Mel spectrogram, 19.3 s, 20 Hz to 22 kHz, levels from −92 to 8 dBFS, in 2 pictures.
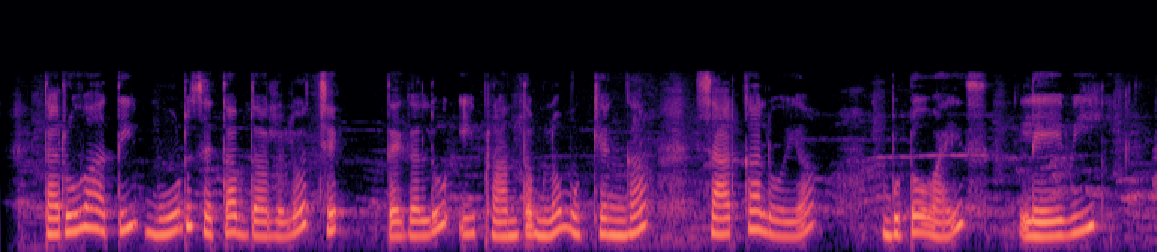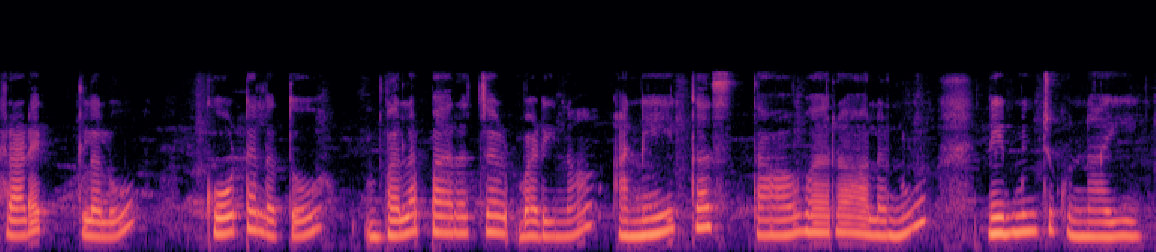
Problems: constant background noise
